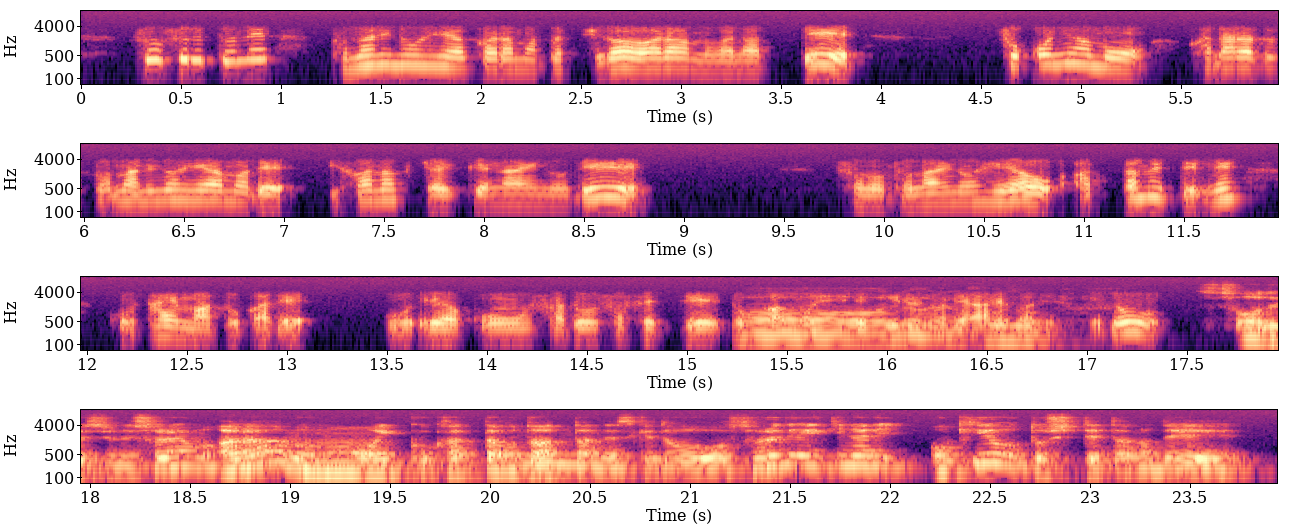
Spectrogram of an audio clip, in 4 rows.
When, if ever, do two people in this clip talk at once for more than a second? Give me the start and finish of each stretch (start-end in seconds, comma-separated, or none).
15.4-16.8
